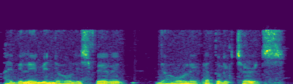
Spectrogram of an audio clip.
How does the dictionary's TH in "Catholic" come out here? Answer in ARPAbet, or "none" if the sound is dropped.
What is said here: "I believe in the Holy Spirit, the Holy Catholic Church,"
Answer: T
